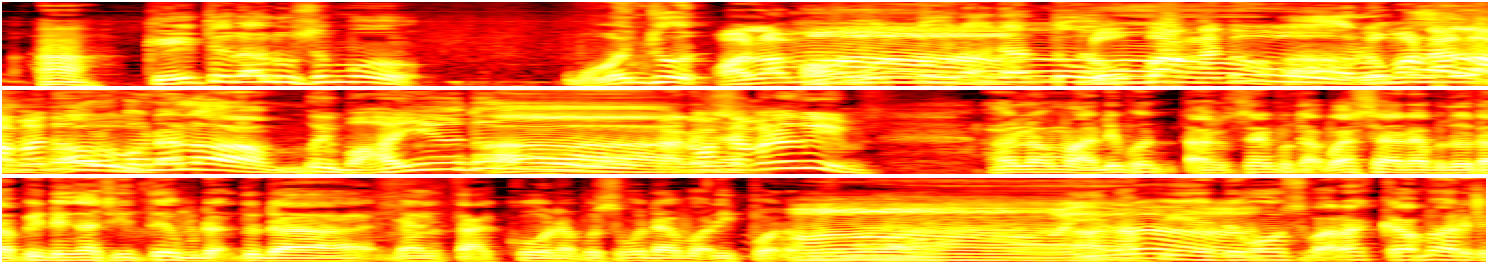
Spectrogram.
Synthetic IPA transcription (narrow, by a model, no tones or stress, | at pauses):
akeit̪ulalus̬əmə | mə̰əɲd͡ʒʊt̪̚alamut̪unaʔd͡ʒat̪ʊlobaŋaulobadalamat̪lobaŋdalamobaɦajət̪̬uakawasamənət̪ui | alamadiəpʊnsajəp̬unt̪aʔbəɡasanapət̪ut̪apidəŋant͡ʃəɾit̪əbuda̰ʔt̪udadalət̪a̰ʔkonaʔpunsəmədabwaʔ̪ɾipɔ̰t̪̚ʔa̰pə | j̪aidəŋɔasəba̰ʔɾakamlahdəka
